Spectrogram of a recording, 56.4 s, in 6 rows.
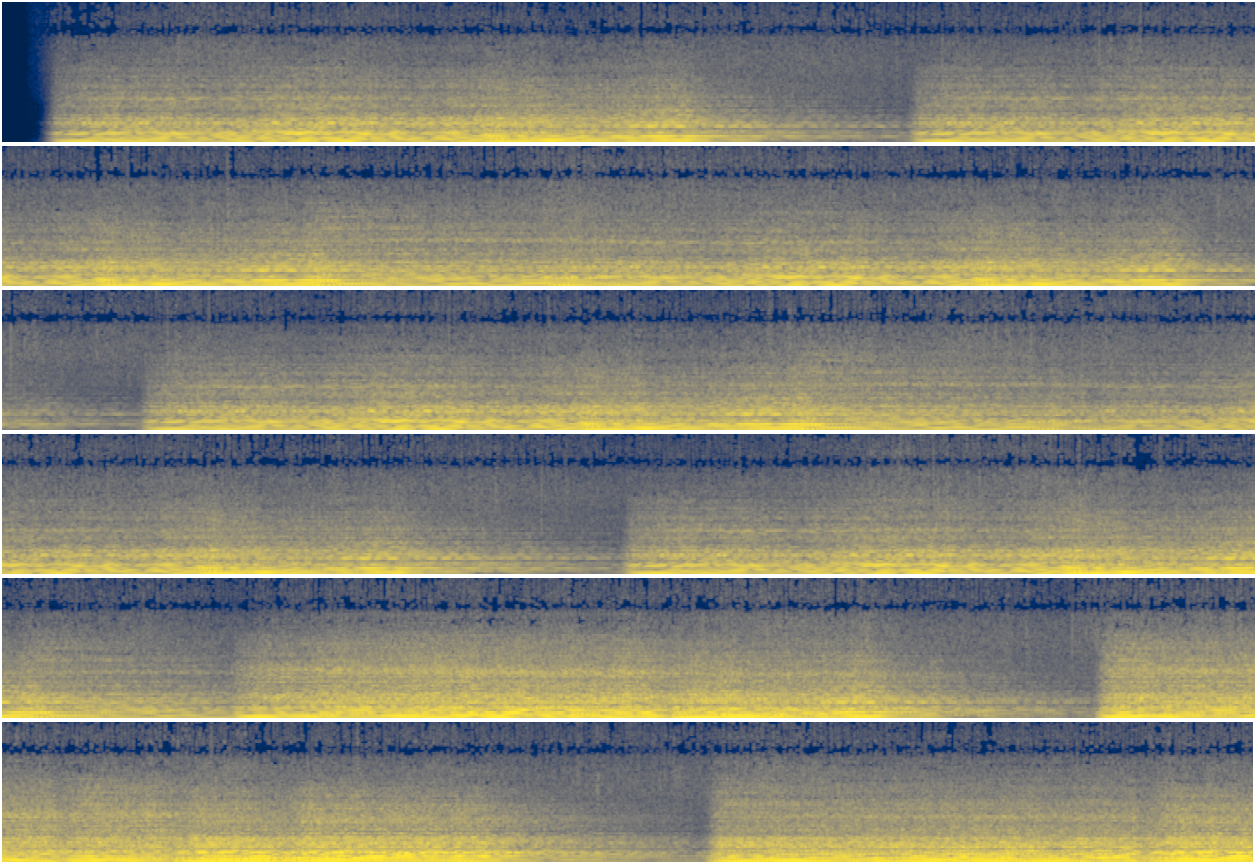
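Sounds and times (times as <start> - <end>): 
cellos: 0.3 - 56.3.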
